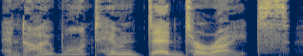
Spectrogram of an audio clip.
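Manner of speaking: ordinary delivery, nothing marked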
